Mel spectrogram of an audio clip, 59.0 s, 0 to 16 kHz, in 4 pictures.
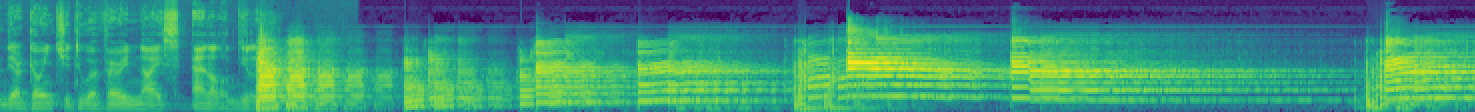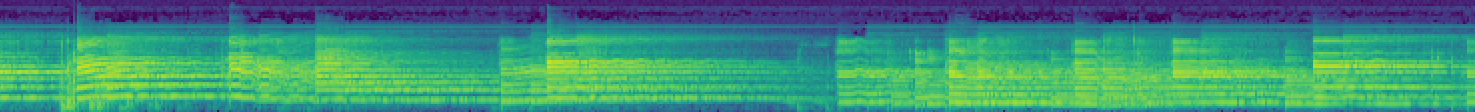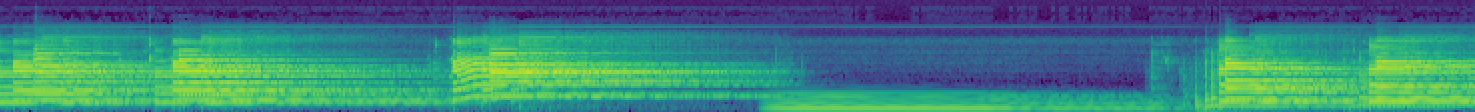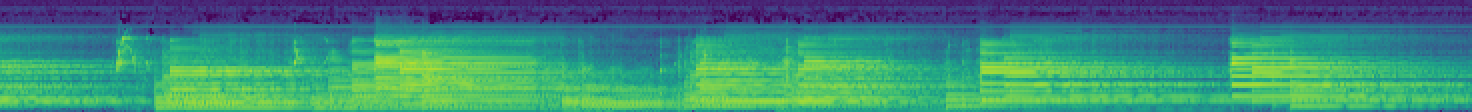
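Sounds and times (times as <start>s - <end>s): electric guitar with delay: 2.2s - 58.9s.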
